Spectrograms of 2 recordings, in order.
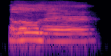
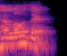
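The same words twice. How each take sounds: First: It imitates the elderly neighbor's voice. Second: It is said in the speaker's own voice.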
